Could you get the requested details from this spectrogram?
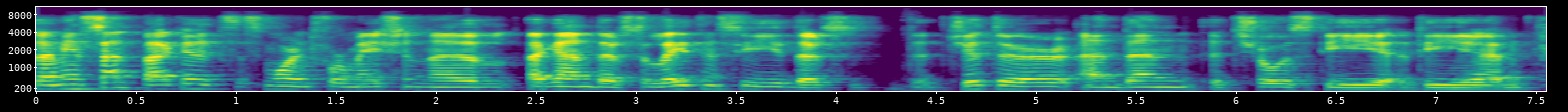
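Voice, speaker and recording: A man's voice: mid-range voice, a bit bright. Enthusiastic man explaining over a roomy call. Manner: enthusiastic, repeats words, says "amazing" often. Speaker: Microsoft Teams expert guest. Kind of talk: casual technical walkthrough on a video call. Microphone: video call. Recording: roomy, dull lo-fi call audio.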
